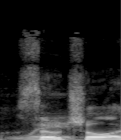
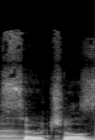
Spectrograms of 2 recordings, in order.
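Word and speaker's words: Xochitl: Oh, Sochil, I believe is how you say. Sochil Gomez.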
